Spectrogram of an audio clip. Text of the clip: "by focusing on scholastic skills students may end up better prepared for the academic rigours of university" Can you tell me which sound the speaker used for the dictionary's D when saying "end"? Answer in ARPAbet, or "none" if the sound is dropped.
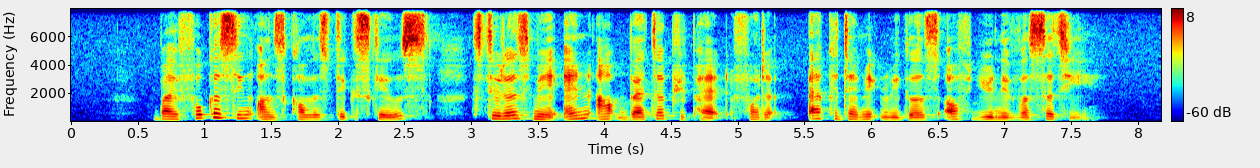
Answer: D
